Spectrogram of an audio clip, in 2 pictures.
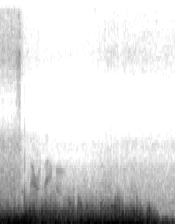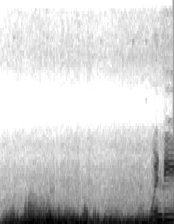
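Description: Wind gusts roar steadily across the microphone in an open park, a loud, broad rumbling rush that dips briefly midway, with a short high voice near the end.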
